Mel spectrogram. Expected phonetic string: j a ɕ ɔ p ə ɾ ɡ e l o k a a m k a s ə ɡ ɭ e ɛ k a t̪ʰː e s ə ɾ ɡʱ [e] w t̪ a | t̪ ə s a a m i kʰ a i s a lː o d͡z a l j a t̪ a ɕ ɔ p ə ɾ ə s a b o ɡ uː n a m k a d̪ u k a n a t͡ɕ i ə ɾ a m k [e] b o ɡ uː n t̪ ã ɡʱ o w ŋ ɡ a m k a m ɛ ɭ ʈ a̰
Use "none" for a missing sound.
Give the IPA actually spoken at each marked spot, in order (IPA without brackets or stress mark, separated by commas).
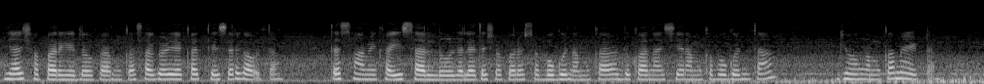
a, a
